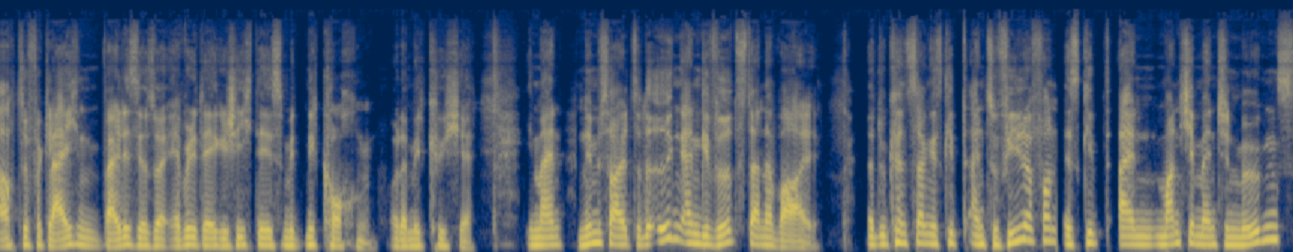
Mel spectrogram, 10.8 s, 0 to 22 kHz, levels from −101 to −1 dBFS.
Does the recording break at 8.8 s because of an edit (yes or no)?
yes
